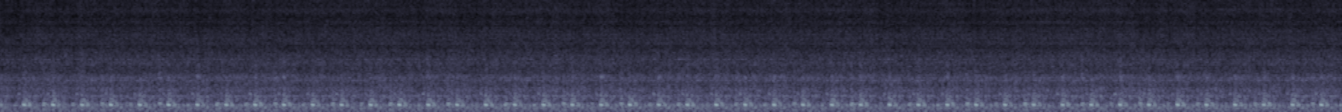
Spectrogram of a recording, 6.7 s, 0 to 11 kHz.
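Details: 1989 Kenworth K100E with a Cummins Big CAM IV diesel idling while warming up after a -6 °C cold start: crisp, very even clatter at about 207 beats a minute, a healthy idle.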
